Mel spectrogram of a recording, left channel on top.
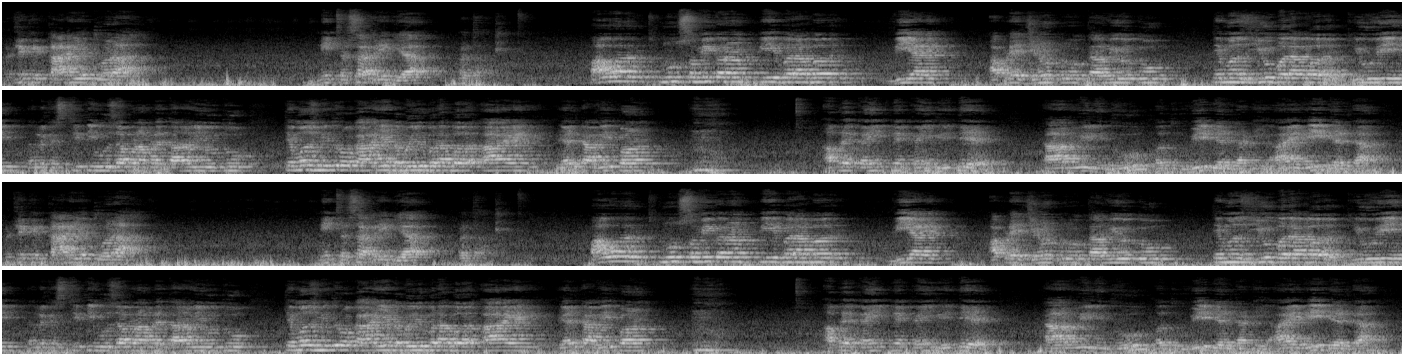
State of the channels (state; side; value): normal; both; correlation 0.42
